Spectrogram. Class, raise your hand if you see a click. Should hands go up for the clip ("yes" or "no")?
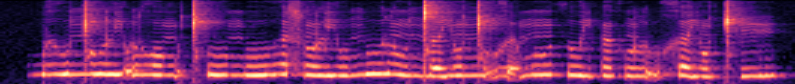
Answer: yes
